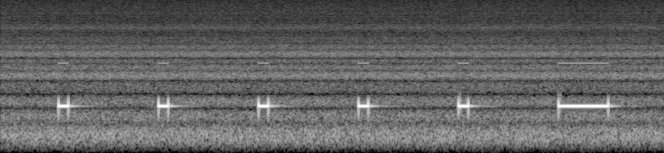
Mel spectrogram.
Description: Radio time signal (six pips, as the Greenwich Time Signal), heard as pips, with room echo.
